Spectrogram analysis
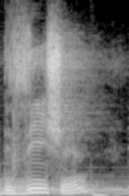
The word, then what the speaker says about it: decision: We have, when you find the ION or words ending in ION with a single S, then that word is, this S is to be pronounced as gen.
